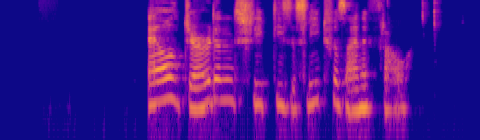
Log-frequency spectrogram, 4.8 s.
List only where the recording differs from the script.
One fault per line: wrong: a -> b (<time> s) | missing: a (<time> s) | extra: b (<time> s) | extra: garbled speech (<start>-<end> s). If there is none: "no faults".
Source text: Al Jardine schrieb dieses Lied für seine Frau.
no faults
